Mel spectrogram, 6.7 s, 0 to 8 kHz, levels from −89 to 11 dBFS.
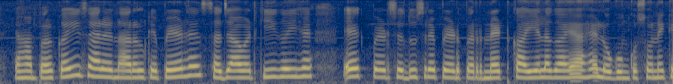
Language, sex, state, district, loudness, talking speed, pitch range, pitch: Hindi, female, Maharashtra, Sindhudurg, -17 LUFS, 240 wpm, 240-270 Hz, 250 Hz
